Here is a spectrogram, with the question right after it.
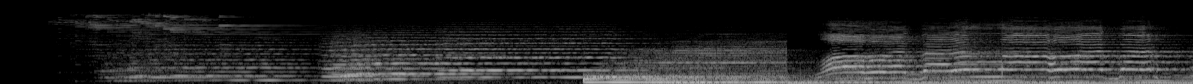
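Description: Chanted vocal music with sustained harmonic tones and a low drone, with no animal sound.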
